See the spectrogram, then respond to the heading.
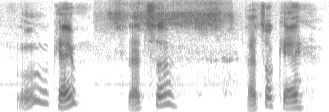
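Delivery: shocked, caught off guard, taken aback. Reacting to hearing how much older she was: shocked. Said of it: "You sound shocked".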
